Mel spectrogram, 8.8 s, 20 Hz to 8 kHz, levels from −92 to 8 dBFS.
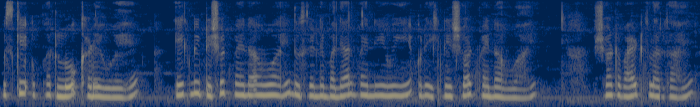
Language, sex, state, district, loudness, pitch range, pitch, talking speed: Hindi, female, Bihar, Jamui, -36 LUFS, 230-260 Hz, 245 Hz, 205 wpm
